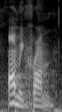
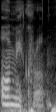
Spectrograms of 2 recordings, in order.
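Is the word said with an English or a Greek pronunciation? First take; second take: English; Greek. First: It is said with an English pronunciation. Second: It is said with a Greek pronunciation. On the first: "Or if you want to be a pleb like me" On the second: "If you want to pronounce it with the Greek accent"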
